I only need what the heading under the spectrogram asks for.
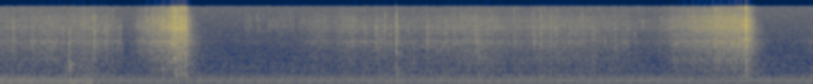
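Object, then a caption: Sequin fabric scratched with fingernails. Long black nail tips scratch across the rows of a silver sequin fabric, shown close up, making a bright, hissing rasp with faint clicks. Two louder scratching passes swell and cut off sharply near the start and end, with soft ticks between them over a steady low hum.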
